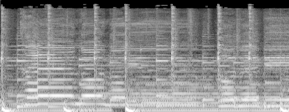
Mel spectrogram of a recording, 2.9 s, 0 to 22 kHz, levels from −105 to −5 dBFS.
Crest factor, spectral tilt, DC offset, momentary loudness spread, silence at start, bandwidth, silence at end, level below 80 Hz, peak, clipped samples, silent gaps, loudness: 10 dB; -5 dB/octave; under 0.1%; 5 LU; 0 s; 19.5 kHz; 0 s; -18 dBFS; 0 dBFS; under 0.1%; none; -12 LUFS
